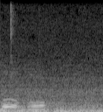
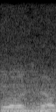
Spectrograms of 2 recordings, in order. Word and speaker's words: Louisville: As long as you don't pronounce the hard S, we're in good shape. Yeah, good stuff. Louisville.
